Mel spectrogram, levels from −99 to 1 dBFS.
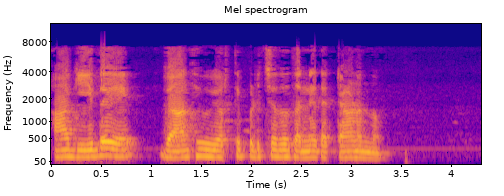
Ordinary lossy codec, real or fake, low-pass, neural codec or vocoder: AAC, 32 kbps; real; 7.2 kHz; none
